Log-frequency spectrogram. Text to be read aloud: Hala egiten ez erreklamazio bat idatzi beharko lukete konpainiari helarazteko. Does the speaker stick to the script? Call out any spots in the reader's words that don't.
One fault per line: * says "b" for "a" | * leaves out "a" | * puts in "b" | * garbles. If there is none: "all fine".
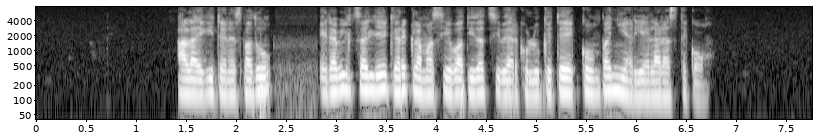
* puts in "badu erabiltzaileek"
